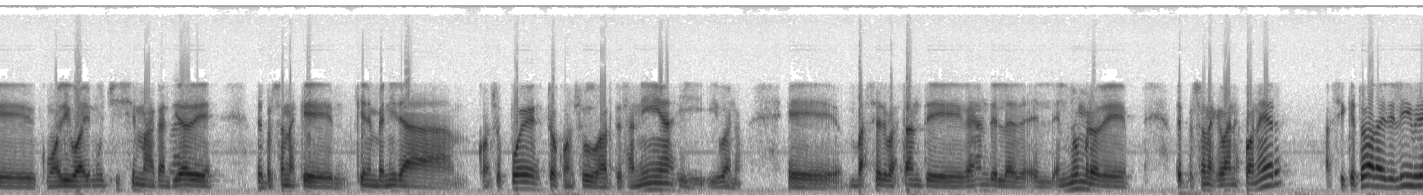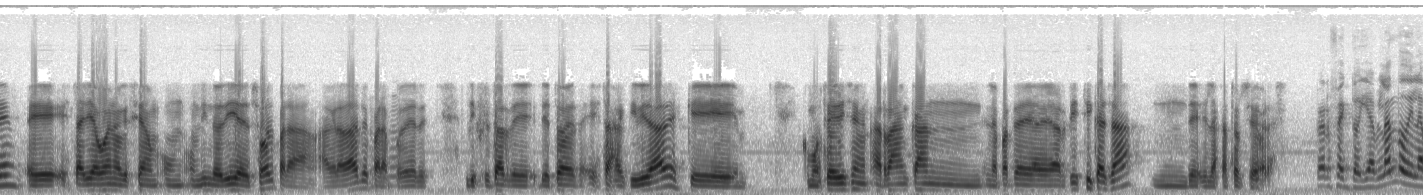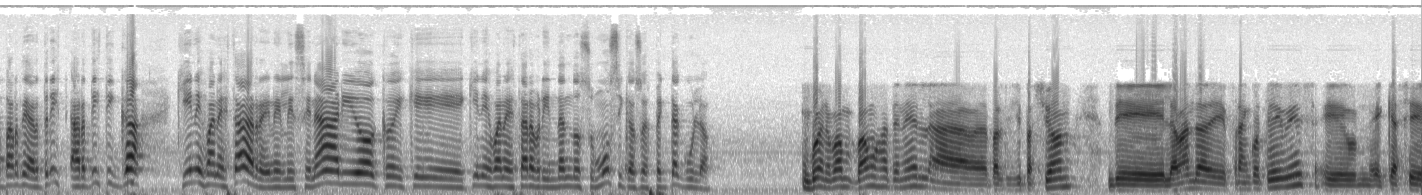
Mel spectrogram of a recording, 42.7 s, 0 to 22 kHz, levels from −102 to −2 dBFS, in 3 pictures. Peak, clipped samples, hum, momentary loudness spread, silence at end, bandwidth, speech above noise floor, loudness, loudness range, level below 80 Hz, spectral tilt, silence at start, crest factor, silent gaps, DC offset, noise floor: -8 dBFS; under 0.1%; none; 11 LU; 0 s; over 20 kHz; 32 dB; -22 LUFS; 4 LU; -54 dBFS; -6.5 dB/octave; 0 s; 16 dB; none; under 0.1%; -55 dBFS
